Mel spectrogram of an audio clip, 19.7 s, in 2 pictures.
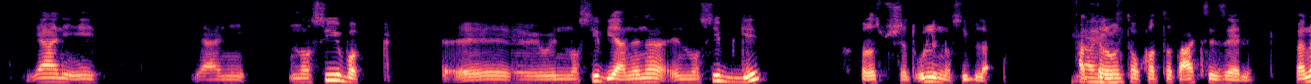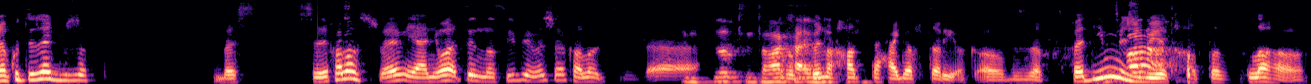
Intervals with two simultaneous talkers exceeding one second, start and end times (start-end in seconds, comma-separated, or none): none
